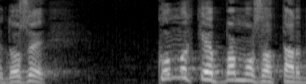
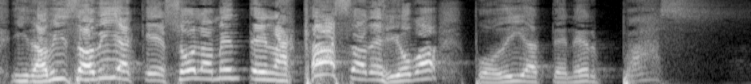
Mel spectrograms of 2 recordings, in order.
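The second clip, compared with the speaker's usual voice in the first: louder and louder, full-force sermon climax; fiery preaching; 2 semitones lower, 12 dB louder than usual. Acted. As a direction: build to a roaring climax about David's love.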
